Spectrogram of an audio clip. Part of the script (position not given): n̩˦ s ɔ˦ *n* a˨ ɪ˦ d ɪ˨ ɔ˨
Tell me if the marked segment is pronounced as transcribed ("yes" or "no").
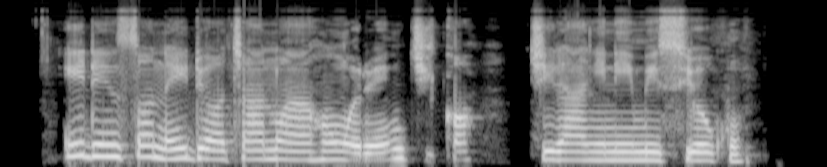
yes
